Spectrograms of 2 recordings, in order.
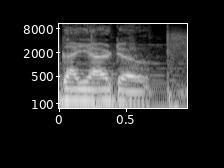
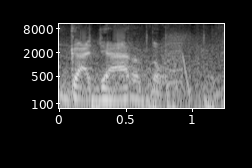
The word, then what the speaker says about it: Gallardo: I love that I keep pronouncing it English like Gallardo. The pronunciation is Gallardo.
